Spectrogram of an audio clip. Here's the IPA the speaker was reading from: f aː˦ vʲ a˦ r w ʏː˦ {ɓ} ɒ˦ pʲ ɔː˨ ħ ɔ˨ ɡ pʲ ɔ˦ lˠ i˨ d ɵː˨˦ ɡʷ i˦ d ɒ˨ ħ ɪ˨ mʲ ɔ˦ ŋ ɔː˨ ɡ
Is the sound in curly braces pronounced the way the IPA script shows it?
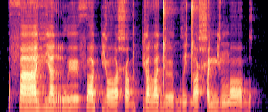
no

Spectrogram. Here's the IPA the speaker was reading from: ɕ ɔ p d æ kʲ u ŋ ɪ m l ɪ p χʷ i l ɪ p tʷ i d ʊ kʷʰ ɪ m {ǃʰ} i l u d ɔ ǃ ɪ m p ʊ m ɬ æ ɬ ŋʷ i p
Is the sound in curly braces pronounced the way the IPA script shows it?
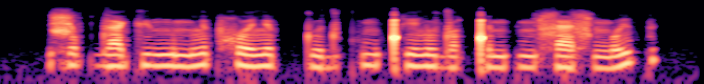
yes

